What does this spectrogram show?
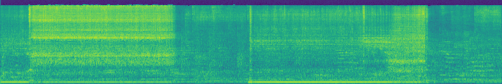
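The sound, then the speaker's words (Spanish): A coffee machine's grinder grinds beans for a freshly ground espresso, whirring loudly in two sustained bursts of several seconds each, a steady buzzing motor drone with a short pause between them. “Claro, los primeros sonidos son de un molino del café.”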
